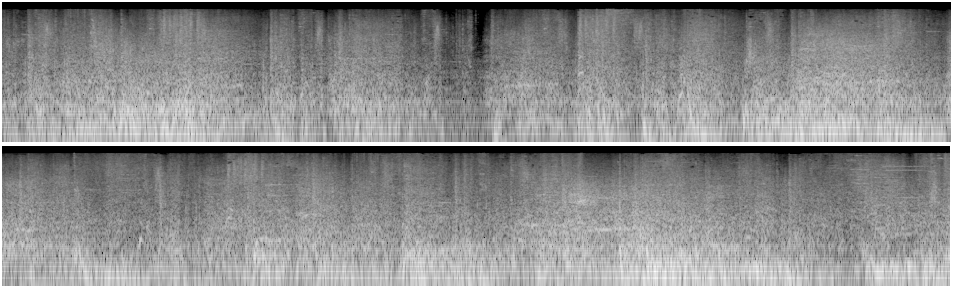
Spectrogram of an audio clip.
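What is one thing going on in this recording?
Spell blasts and magic effects crackle and boom in a game battle.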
